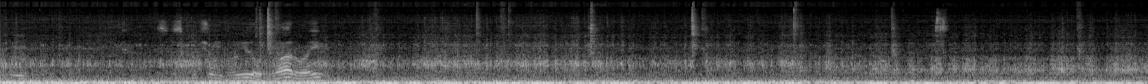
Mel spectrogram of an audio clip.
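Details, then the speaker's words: Oil-fired heating boiler that shuts off and makes strange noises, burner just started: steady low roar with a short warbling whistle, running rough and starting to flame out. "Ahí se escucha un ruido. Y ahí se empieza a querer apagar, vean, vean."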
